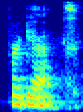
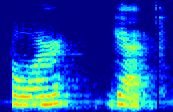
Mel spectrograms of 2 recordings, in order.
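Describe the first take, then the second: First: Said in the usual way. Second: "Forget" broken as For, pause, get, both syllables full; split into two chunks. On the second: Shown as a demonstration. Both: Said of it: "read it with me in two chunks".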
